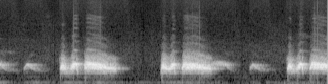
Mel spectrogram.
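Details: Spotted dove song in 'cetretan' style, used to get other doves singing: repeated phrases roughly every two seconds, each with soft lead-in coos, a quick double stutter and a long vibrant coo; a faint low hum runs underneath.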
